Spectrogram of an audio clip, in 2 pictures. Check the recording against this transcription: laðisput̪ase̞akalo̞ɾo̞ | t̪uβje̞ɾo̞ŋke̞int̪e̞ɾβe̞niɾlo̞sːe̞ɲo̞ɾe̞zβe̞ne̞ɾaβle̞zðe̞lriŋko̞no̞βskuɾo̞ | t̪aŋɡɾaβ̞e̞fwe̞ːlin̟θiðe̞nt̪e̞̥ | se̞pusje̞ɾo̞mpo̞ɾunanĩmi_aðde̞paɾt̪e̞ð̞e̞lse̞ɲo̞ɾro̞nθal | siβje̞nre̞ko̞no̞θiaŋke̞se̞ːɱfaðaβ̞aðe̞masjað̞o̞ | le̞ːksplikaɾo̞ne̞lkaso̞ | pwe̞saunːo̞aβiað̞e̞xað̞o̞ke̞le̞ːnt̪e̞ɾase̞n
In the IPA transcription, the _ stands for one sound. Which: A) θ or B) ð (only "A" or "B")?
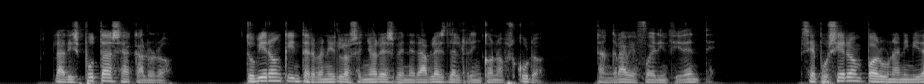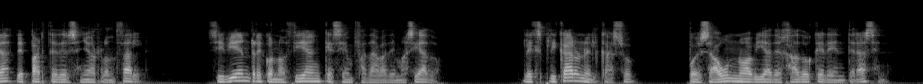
B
